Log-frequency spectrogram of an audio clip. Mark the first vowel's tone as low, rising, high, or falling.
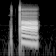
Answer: low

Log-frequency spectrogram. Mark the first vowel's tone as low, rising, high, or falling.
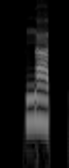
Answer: low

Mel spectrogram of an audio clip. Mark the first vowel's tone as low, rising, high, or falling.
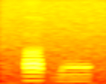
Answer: high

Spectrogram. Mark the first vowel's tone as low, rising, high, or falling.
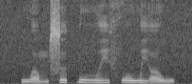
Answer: low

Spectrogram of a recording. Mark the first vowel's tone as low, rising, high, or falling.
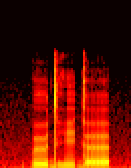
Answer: falling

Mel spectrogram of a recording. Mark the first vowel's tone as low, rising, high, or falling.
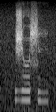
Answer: high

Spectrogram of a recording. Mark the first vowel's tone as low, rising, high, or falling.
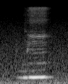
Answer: high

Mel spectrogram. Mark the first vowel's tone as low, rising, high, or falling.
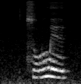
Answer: rising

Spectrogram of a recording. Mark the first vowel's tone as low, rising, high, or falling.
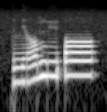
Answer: rising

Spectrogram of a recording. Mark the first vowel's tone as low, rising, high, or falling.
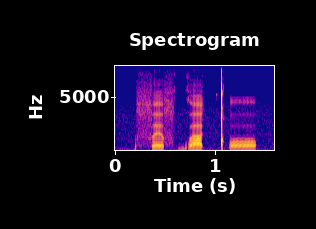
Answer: high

